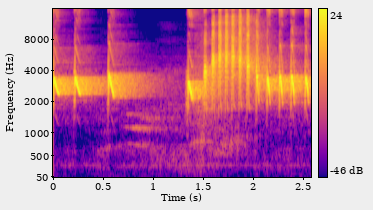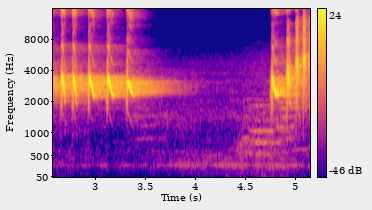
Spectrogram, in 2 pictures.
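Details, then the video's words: Kapas tembak singing energetically for a songbird training recording. Sharp whistled shots repeat, then a long rapid rattle of crisp repeated notes runs for over three seconds before a fresh burst starts. "Masteran Kapas Tembak Gacor Nembak Isian Tajam Full"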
